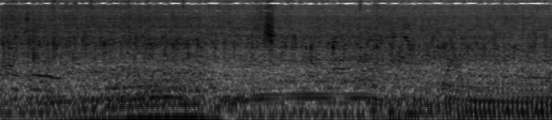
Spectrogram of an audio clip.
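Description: Batter pieces deep-frying in a wide wok of hot oil, a steady sizzle, over a low steady engine-like rumble.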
